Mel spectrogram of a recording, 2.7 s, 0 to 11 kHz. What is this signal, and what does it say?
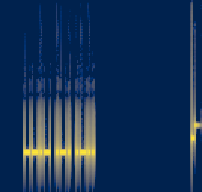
Morse code, heard as a keyed tone, about 44 wpm, 700 Hz. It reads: QRL
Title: Q-Codes 45wpm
